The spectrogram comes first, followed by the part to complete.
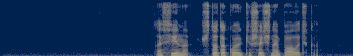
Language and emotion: Russian, neutral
